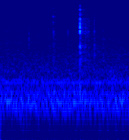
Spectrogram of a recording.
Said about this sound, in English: Still hear pages turning. I'll give you a second.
